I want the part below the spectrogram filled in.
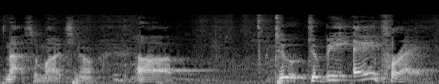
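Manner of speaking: ordinary talk, nothing marked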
